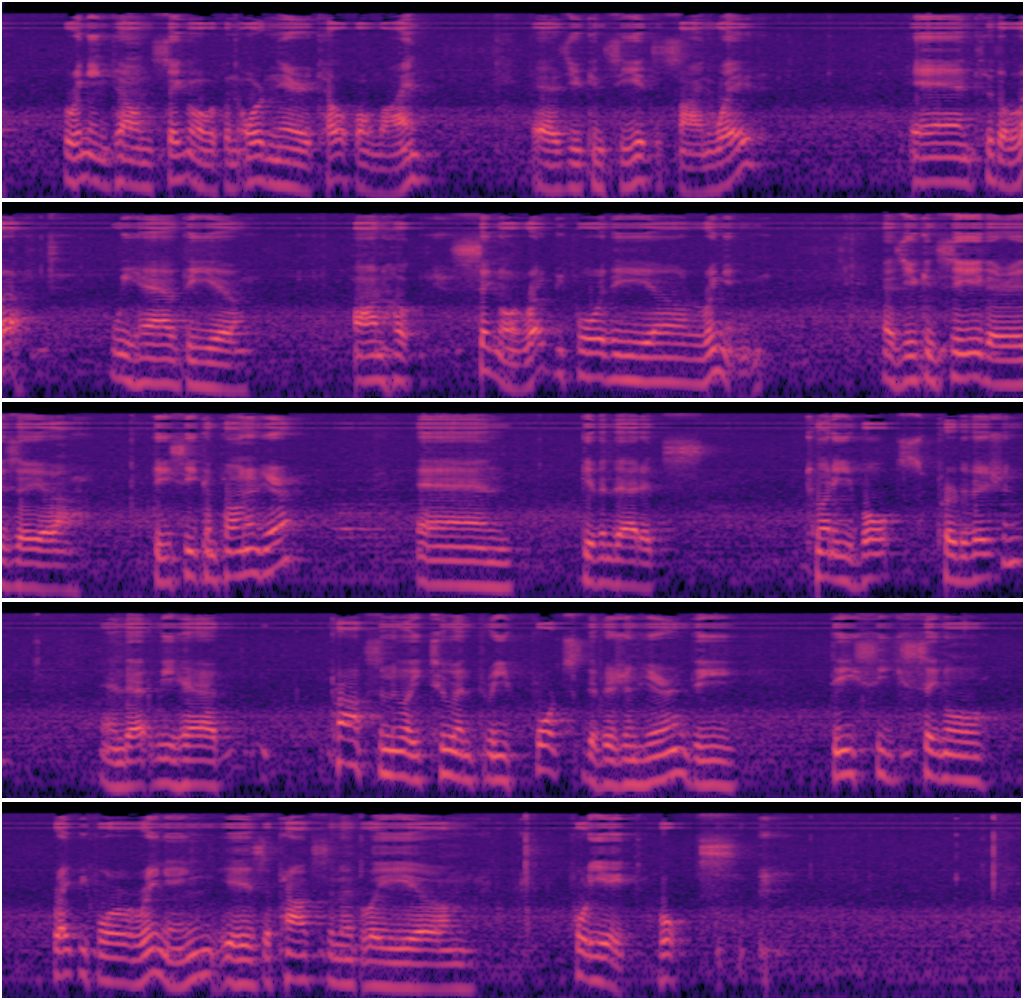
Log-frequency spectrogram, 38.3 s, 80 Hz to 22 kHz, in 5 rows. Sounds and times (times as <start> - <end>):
Speech: 0.0 - 3.3, 4.0 - 5.8, 6.8 - 9.6, 10.3 - 13.5, 14.2 - 17.6, 18.4 - 20.7, 21.4 - 23.1, 23.7 - 28.6, 29.2 - 34.3, 34.9 - 36.5.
